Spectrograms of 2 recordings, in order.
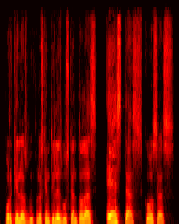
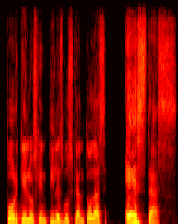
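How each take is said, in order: First: Said in the usual way. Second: "todas estas" said slowly and louder; slow emphatic read of "todas estas"; stress on estas. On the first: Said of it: "¿te das cuenta que dice". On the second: Shown as a demonstration. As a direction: lean hard on "estas" slowly. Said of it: "¿te das cuenta que dice estas cosas?".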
